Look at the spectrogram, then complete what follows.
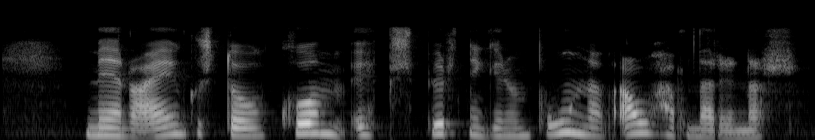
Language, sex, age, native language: Icelandic, female, 30-39, Icelandic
